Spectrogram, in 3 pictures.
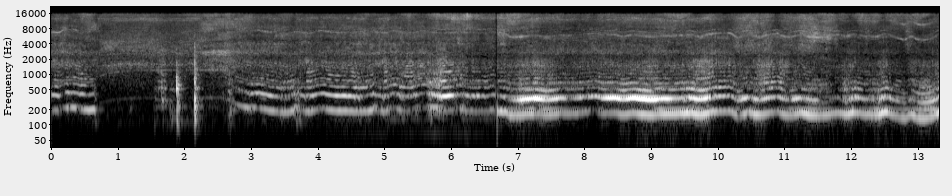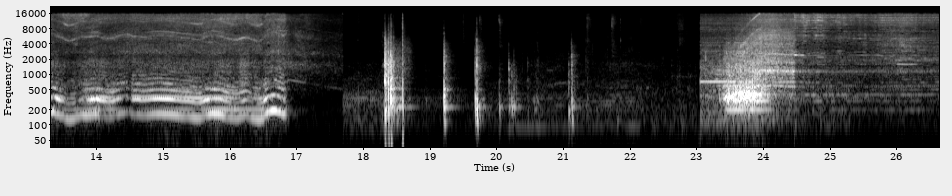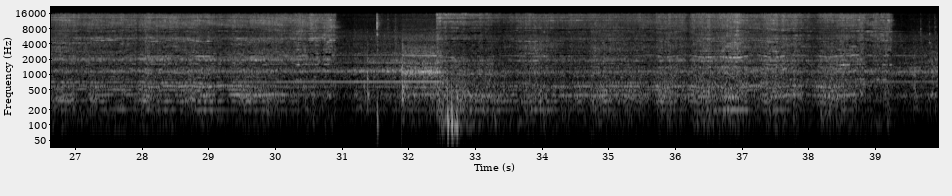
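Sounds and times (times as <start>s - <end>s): table saw ripping wood: 0.0s - 17.4s, 23.1s - 25.0s
orbital sander running: 1.8s - 16.9s.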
